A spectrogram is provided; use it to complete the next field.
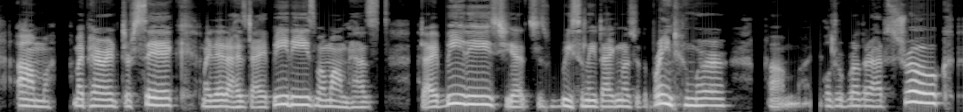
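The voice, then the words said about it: Emotional, shaky voice. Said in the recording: “I'm getting a little emotional there.”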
